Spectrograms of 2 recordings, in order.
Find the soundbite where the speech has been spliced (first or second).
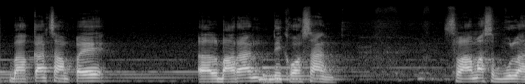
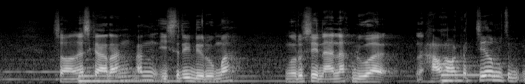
second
